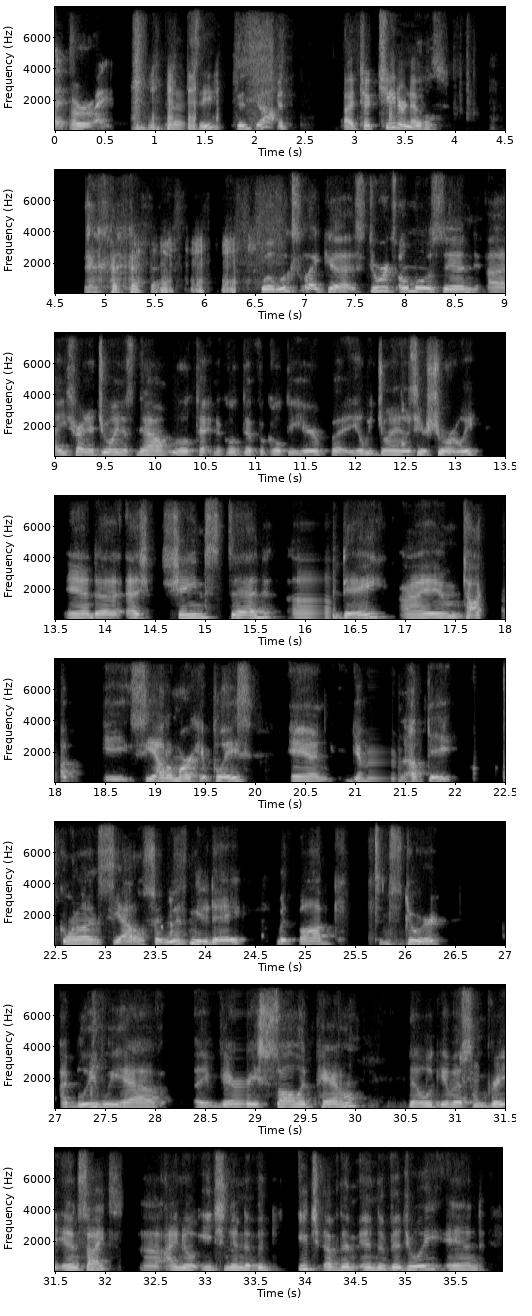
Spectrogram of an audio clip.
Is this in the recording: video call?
yes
